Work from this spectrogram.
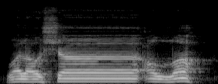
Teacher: mat wajib muntasil, panjangnya 5 harokat. Hamzah pada satu kata, atau mat asli bertemu dengan huruf hamzah pada satu kata.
